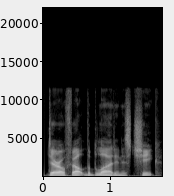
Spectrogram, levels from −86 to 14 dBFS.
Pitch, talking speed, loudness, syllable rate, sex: 135 Hz, 235 wpm, -16 LUFS, 4.8 syllables/s, male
